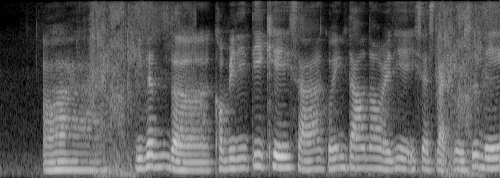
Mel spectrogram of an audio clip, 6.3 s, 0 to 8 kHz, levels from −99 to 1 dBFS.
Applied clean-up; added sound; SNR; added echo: none; Tearing; 16 dB; none.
